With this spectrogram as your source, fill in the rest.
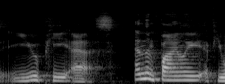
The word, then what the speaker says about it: UPS: So as I said before, we usually don't say this as a word. So it's not oops, it's UPS.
